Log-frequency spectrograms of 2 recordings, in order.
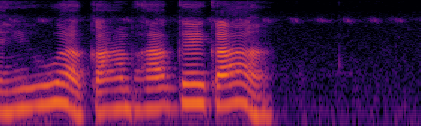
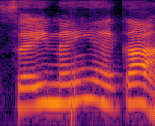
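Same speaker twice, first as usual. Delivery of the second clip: loud, high pleading ask; loud question; 4 semitones higher, 9 dB louder than usual. Real, not acted. Asking viewers if the new glasses look okay, loud and high. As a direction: call the question out loudly to viewers.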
